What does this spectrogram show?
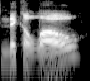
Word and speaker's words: Nicolau: I hope I pronounced that right. I have heard, you know, it looks completely like Nicolau. I have heard it pronounced Niccolo. Oh, but okay. You know what? I still see it as, every time I see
